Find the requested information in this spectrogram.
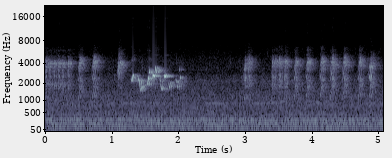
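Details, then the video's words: Bulbul song recorded 21 August 2022: one brief bright warbled phrase of slurred notes, set among repeated short buzzy chips and a steady low hum. "تغريد البلبل"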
